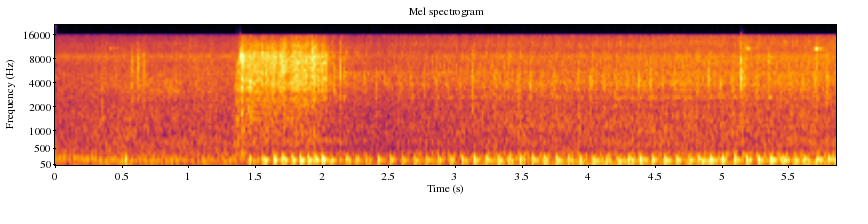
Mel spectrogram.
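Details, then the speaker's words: Honda TMX155 single after overhaul with new first gear, main shaft and connecting rod: starts and settles into a smooth, regular thump at idle; the earlier rough, loud knocking is gone. "oh yan smooth wala na yung maingay na magaspang at malagitik mga ka- bro"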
